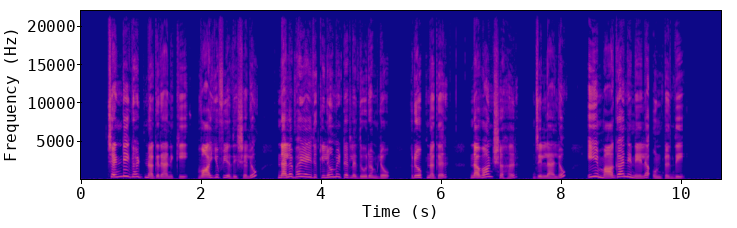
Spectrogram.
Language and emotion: Telugu, neutral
